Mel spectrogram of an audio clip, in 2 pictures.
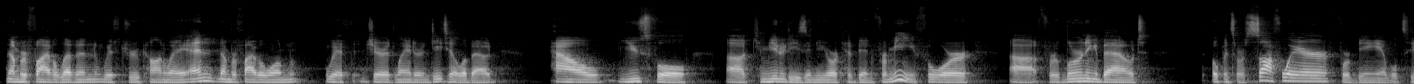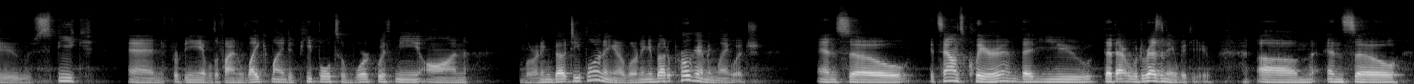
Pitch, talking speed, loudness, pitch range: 110 Hz, 165 wpm, -20 LUFS, 105-125 Hz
